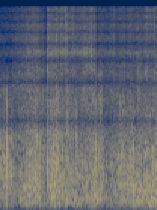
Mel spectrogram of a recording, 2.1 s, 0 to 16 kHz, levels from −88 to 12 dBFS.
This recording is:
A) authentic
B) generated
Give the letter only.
B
